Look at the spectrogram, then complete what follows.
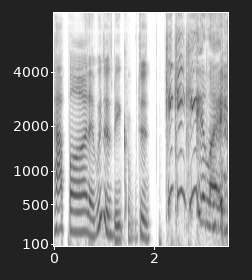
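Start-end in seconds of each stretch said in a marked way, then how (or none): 2.2-3.0 high-pitched "kee-kee" cackle; playful mock giggle, jumping way up; imitated giggling. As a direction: mimic cracking up in high squeaks. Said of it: "just cracking up".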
